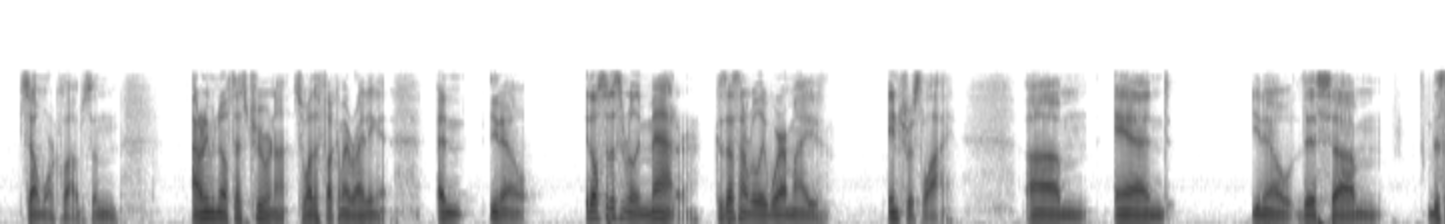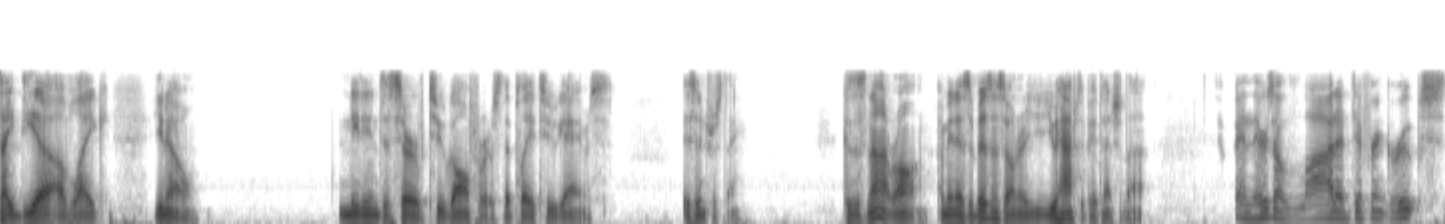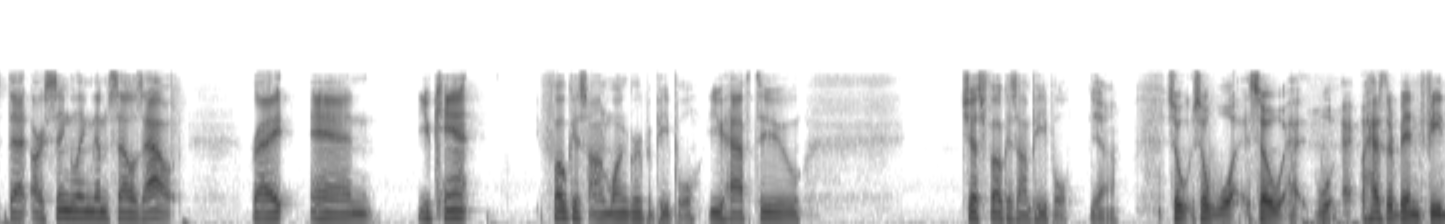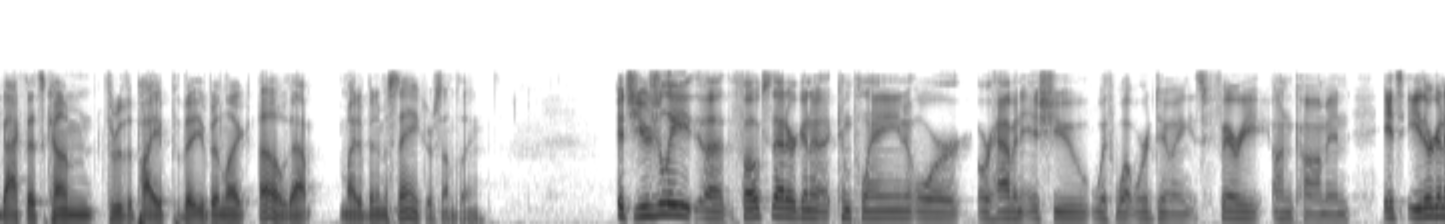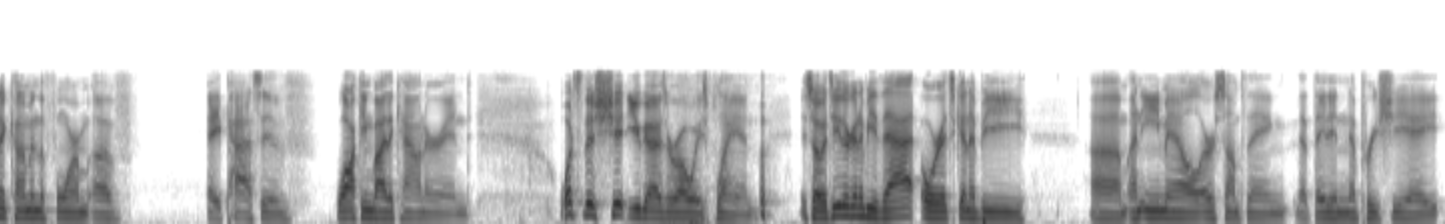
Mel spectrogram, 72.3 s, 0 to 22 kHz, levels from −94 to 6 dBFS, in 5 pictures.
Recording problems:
high frequencies cut off; noticeable; nothing above 5.5 kHz

